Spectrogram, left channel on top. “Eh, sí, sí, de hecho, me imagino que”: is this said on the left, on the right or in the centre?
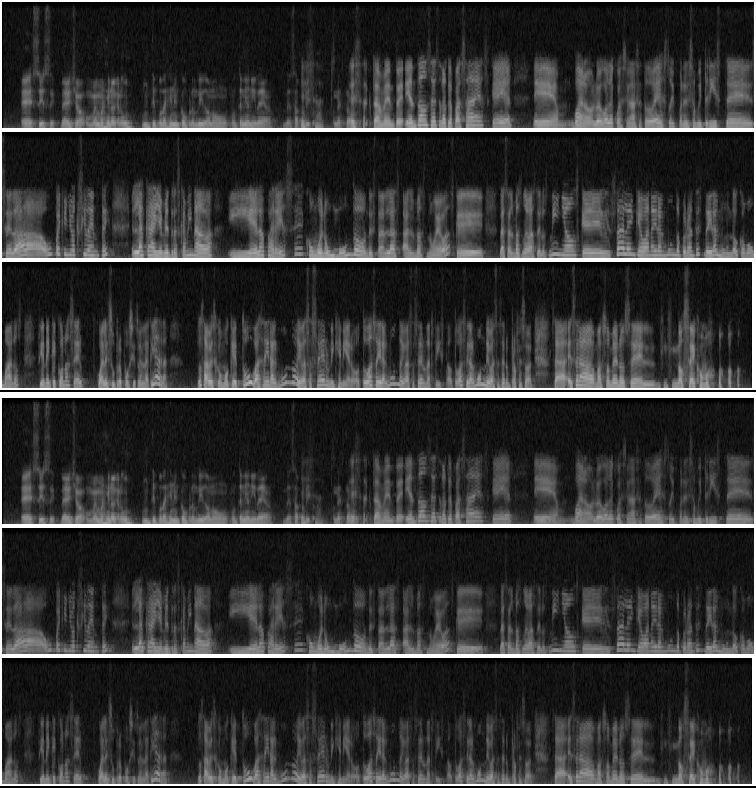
Right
